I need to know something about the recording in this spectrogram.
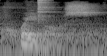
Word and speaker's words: huevos: Huevos. Huevos. The H is silent.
